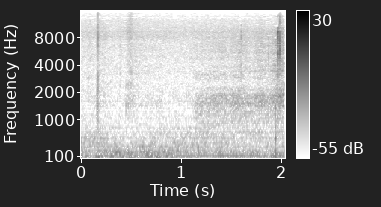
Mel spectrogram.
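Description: Near silence, with a faint click just after the start. Near the end comes a faint soft scratch of a Copic marker's tip drawing a stroke across paper.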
